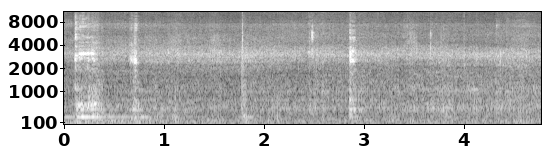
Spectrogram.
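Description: Bottle gourd leaf fritters sizzle steadily in hot oil, a soft continuous hiss with a few sharp clicks of a utensil against the pan.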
